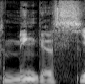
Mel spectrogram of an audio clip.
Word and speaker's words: Menzies: Well, he says that Menzies is pronounced Mingus.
